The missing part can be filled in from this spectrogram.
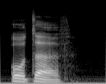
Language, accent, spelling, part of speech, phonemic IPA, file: English, UK, hors d'oeuvre, noun, /ˌɔːˈdɜːv/, En-uk-hors d'oeuvre.ogg
- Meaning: 1. A small, light, and usually savory first course in a meal 2. Anything preliminary and of secondary concern 3. Something unusual or extraordinary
